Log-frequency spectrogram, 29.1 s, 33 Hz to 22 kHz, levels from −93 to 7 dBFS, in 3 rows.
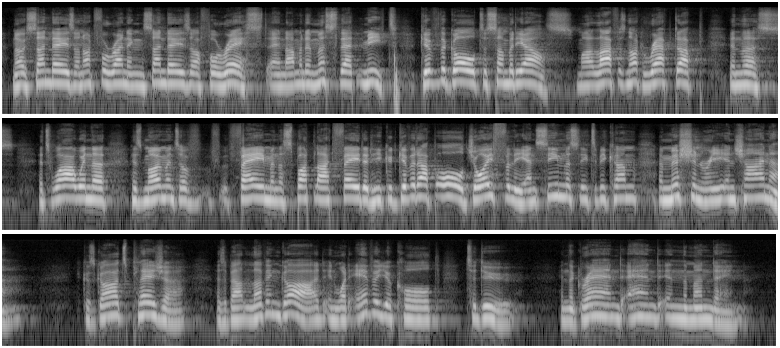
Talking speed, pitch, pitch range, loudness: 160 wpm, 185 Hz, 165-200 Hz, -20 LUFS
